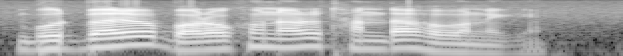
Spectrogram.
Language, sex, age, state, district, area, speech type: Assamese, male, 30-45, Assam, Kamrup Metropolitan, urban, read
